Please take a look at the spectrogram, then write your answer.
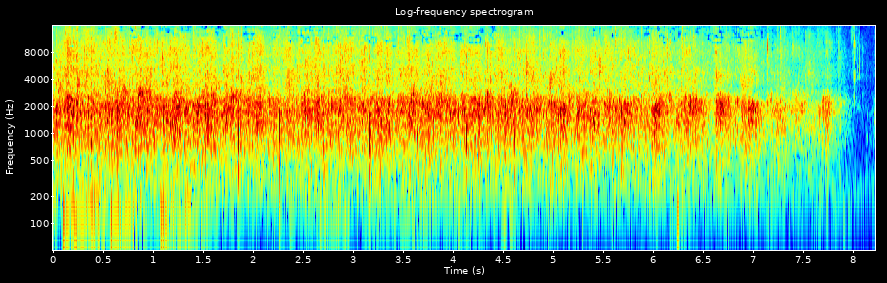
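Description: A crowd applauds steadily at a political gathering in Paris, a dense wash of clapping from many hands that continues evenly before tapering off at the end.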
